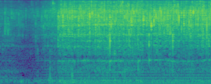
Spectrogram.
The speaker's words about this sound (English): So, option one, someone cooking a bacon using an iron.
